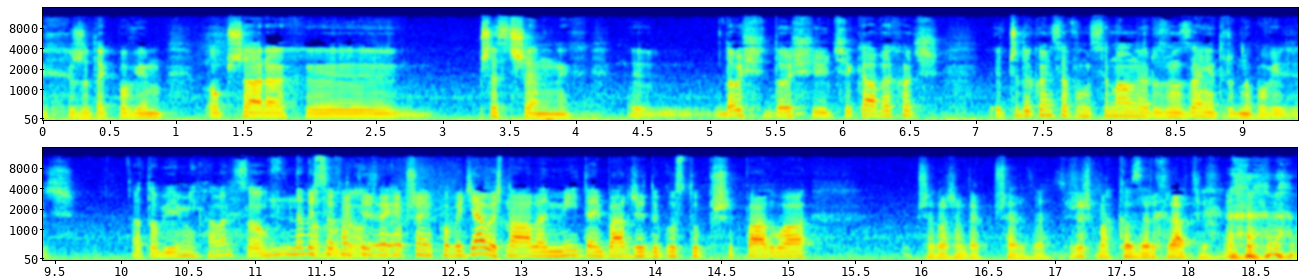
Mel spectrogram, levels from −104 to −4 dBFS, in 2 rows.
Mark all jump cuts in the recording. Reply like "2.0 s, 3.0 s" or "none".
12.9 s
